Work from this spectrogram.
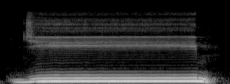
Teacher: জিহ্বার মধ্যখান তার বরাবর উপরের তালুর সঙ্গে লাগিয়ে উচ্চারিত হয় আপনারা পিকচারে ছবিতে দেখতে পাচ্ছেন যে জিহ্বার মধ্যখান তার বরাবরউপ উপরে তালির সঙ্গে লাগিয়ে উচ্চারণ করতে হয়।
